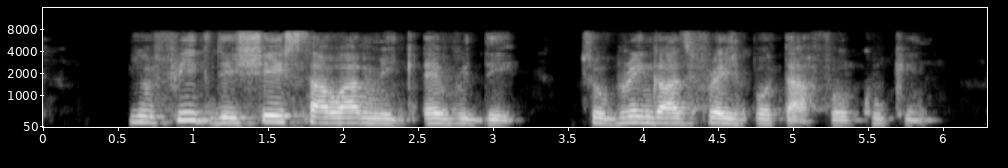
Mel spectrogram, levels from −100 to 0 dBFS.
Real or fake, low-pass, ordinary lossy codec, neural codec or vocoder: fake; 7.2 kHz; MP3, 64 kbps; codec, 16 kHz, 4.8 kbps, FACodec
